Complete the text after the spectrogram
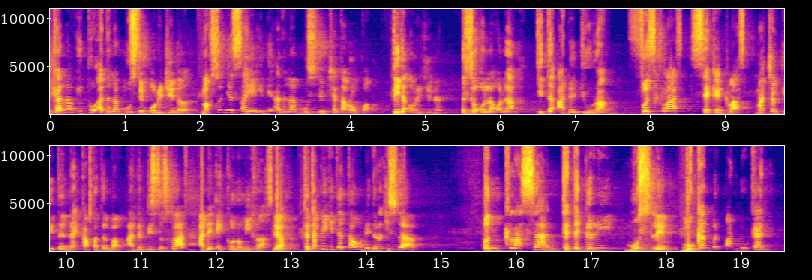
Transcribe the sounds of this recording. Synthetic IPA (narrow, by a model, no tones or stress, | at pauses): kalawit̪uadalahmuslimoɾid͡ʒinalmak̚sut̪̚ɲasajainiʔadalahmũslimt͡ʃat̪at̪̚ɾɔmpa̰ʔ̚ | t̪idaʔoɾid͡ʒinal | nsəolaholah | kit̪aʔadad͡ʒuɾa̰ŋ | fəsklasːɛkənkla̰smãt͡ʃamkit̪anãjʔ̚kapat̪ərbaŋadabisnəsklasʔadaʔekonõmĩkla̰sjat̪ət̪apikit̪at̪audidalamislam | pəŋkəlasankat̪əɡoɾi | mũslɪmbukanbərpandukan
